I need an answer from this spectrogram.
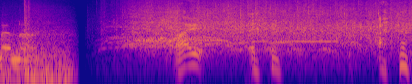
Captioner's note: cheers and applause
